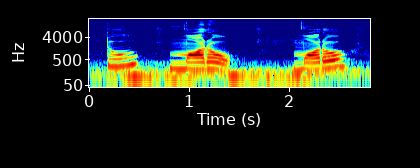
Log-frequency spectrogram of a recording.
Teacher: तो is used over the vowel टू show the accent in the word टुमारो। The accent is on the second syllable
